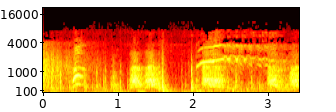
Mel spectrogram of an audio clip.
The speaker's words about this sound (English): Come on, man. Just as Sergeant Preston urged his horse into a faster pace, a distant rifle shot rang out.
